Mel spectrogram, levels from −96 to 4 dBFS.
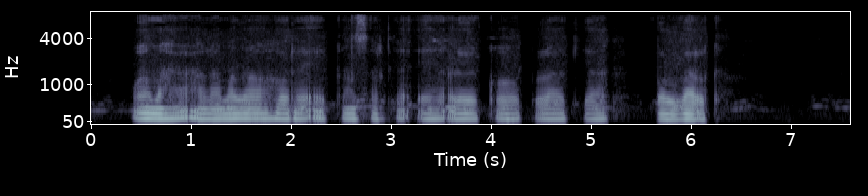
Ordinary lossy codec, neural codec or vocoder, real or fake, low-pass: MP3, 48 kbps; none; real; 7.2 kHz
